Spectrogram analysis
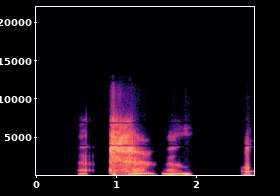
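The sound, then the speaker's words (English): A person coughs during a live stream: four harsh, breathy bursts, one of them long and rasping, separated by short silences. “sorry about the coughing there”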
